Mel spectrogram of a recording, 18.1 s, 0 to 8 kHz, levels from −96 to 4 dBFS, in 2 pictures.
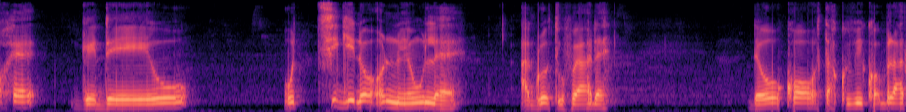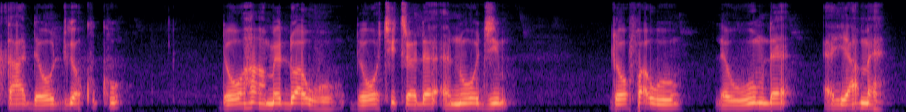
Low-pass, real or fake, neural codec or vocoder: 7.2 kHz; real; none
